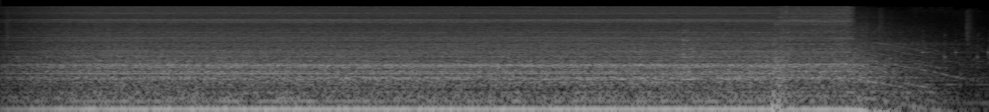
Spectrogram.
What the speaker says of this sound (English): push the throttle fully and place the boom to the maximum lowering position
